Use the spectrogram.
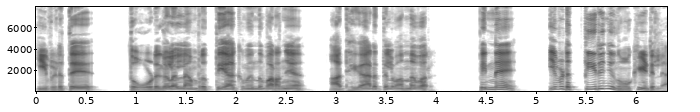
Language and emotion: Malayalam, disgusted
